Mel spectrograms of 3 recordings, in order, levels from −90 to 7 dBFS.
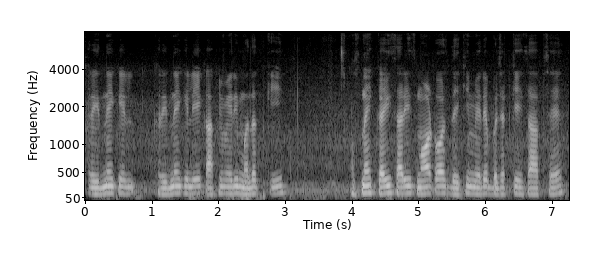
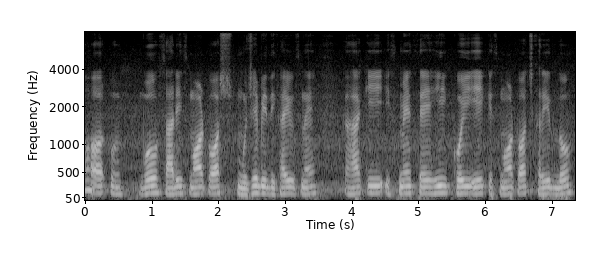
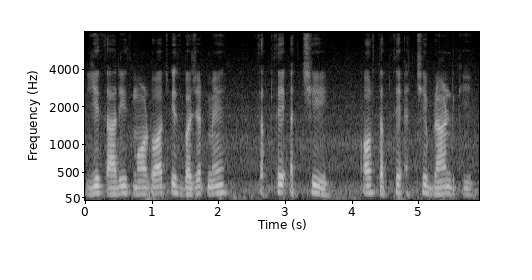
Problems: none marked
